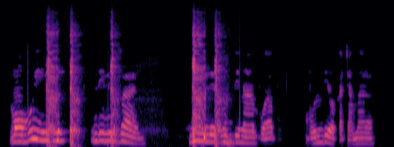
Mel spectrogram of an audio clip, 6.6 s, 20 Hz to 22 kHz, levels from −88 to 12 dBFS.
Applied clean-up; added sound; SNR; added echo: none; Cough; 0 dB; none.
